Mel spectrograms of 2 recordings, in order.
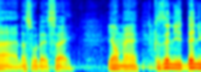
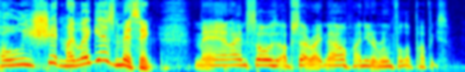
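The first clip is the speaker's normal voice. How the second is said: put-on very high, stunned, surprised outburst; 12 semitones higher than usual. Acting out a man told his lost leg was found: acting surprised. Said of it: "He's surprised".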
